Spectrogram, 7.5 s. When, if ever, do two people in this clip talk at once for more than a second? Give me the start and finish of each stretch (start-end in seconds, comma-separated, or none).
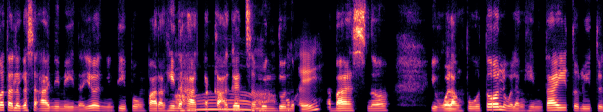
2.2-3.7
